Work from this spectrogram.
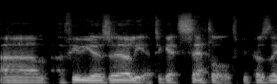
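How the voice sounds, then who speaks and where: A man's very deep, low voice with a slight British accent and fairly even intonation. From London, England (born in Guyana). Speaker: events industry executive. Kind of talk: interview.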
